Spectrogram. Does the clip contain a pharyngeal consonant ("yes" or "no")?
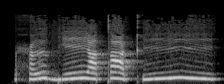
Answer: yes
